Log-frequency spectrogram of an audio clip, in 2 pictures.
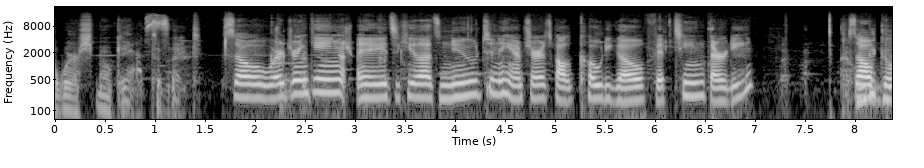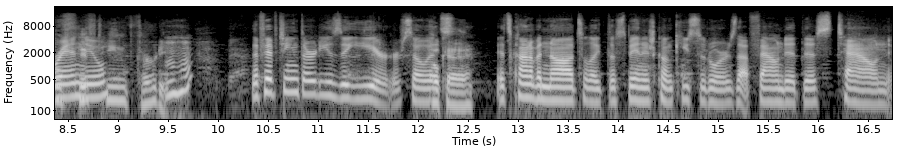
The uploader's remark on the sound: Recorded live from the 7-20-4 Lounge!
